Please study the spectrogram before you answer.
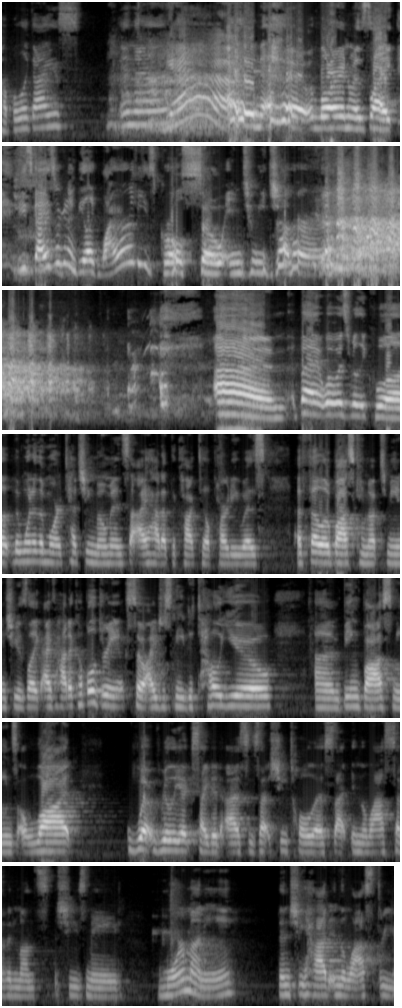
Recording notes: Live from NOLA. We recorded LIVE in New Orleans with 75 other bosses.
